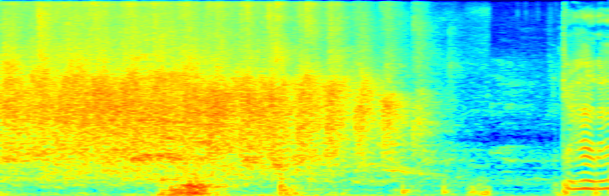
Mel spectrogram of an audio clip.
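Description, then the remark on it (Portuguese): A stand-up comedy audience claps steadily in a dense, loud wash of applause for about four and a half seconds, then it thins out and fades, and a voice cuts in at the end. “Salva de palmas.”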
